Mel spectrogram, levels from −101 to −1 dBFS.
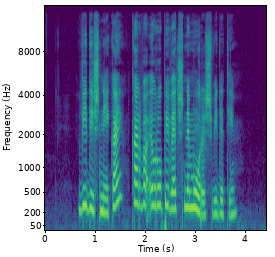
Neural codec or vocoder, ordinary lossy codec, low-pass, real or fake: vocoder, 48 kHz, 128 mel bands, Vocos; none; 14.4 kHz; fake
